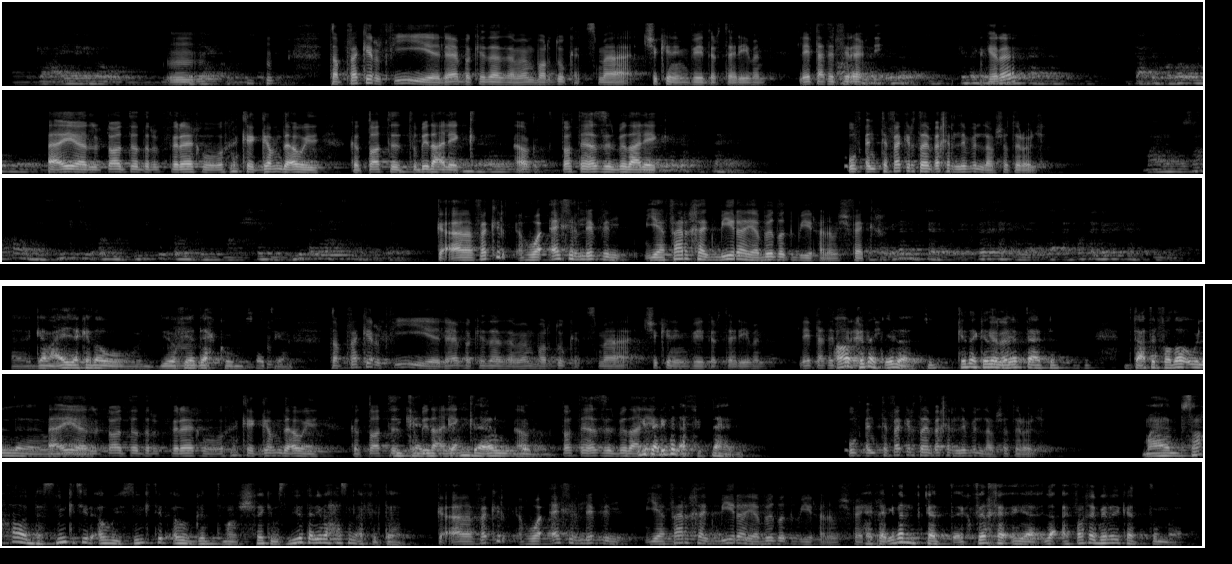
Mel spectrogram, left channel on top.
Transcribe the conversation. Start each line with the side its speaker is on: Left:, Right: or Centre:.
Right: جماعيه كده وبيبقى
Left: مم.
Right: فيها ضحك وانبساط يعني
Left: طب فاكر في لعبه كده زمان برضو كانت اسمها تشيكن انفيدر تقريبا اللي هي بتاعت الفراخ
Right: اه كده
Left: دي
Right: كده كده كده
Left: فاكرها
Right: اللي هي بتاعت بتاعت الفضاء وال وال
Left: هي اللي بتقعد تضرب فراخ وكانت <laughs> جامدة قوي دي كانت بتقعد
Right: دي كانت
Left: تبيض عليك
Right: جامده قوي بجد
Left: اه كانت بتقعد تنزل بيض عليك
Right: دي تقريبا قفلتها دي
Left: وف... انت فاكر طيب اخر ليفل لو شاطر قول لي
Right: ما بصراحه ده سنين كتير قوي سنين كتير قوي بجد ما مش فاكر بس دي تقريبا حاسس اني قفلتها
Left: ك- انا فاكر هو اخر ليفل يا فرخة كبيرة يا بيضة كبيرة انا مش فاكر
Right: هي تقريبا كانت فرخه هي لا فرخه كبيره دي كانت م-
